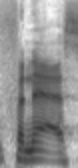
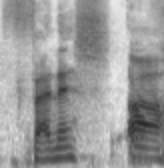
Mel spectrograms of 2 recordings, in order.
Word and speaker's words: Finesse: a matter of fact, it's always been pronounced Finesse if you're to talk to the man himself, just making it official this time around. I was told it was pronounced Fennis, Venus.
